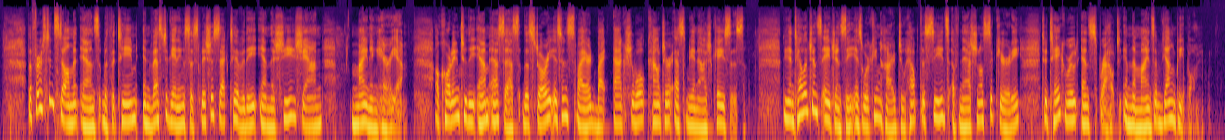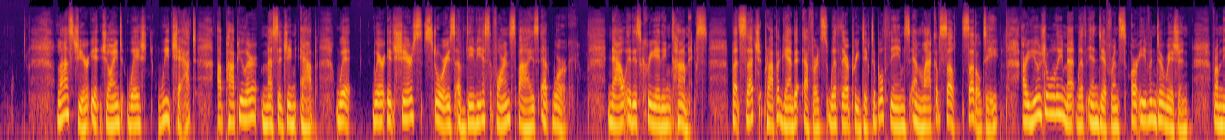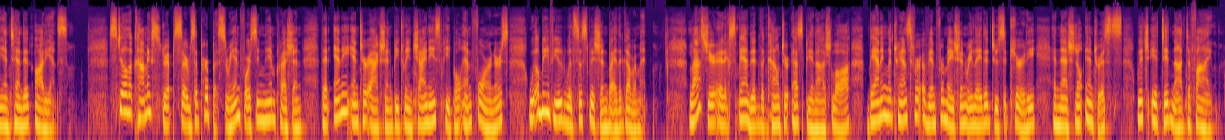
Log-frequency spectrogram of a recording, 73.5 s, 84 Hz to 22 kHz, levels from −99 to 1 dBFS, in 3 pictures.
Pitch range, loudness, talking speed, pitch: 155-190 Hz, -16 LUFS, 120 wpm, 170 Hz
